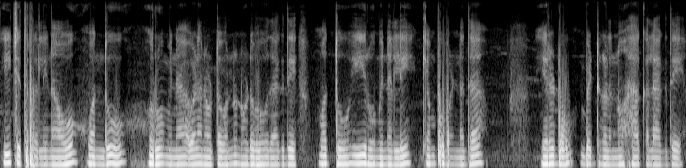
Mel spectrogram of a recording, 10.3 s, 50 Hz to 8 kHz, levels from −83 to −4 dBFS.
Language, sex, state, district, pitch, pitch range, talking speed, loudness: Kannada, male, Karnataka, Koppal, 130 Hz, 125-135 Hz, 100 wpm, -14 LUFS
